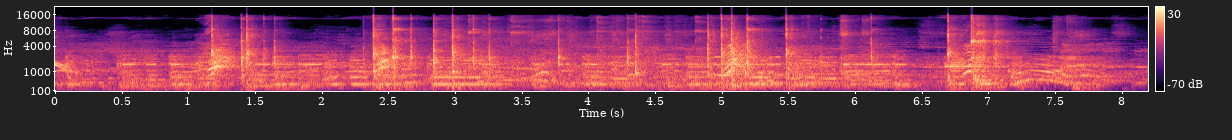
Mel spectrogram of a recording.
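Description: Arcade machine music and electronic tones playing steadily, cut by several sharp clacks as the boys strike the pieces on the table game, over background chatter.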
